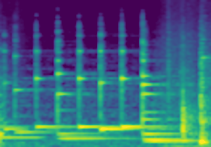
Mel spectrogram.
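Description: Smartphone ringtone for an incoming call, playing a melody of short notes that step up and down in pitch.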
